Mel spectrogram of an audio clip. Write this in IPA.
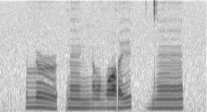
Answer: l ə˞ | ɾ ɛ̃ ŋ ĩ ðˤ i ɾ e | d ɛ̃

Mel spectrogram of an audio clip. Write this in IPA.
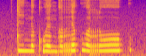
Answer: t i ŋ ɛ kʷʼ ɛː ŋ ɡ ʌ r ɛ kʷ w ʌ r oː kʷ

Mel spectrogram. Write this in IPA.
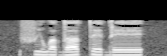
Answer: f i w ʌ d ɐ t e d e

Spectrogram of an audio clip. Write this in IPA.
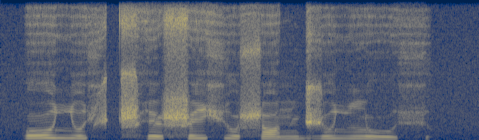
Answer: o ʎ o ç ʈ͡ʂʰ i ʂ i ç u ɬ ɒ n d͡ʒ u ʎ l u ç

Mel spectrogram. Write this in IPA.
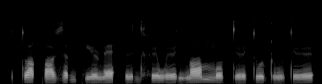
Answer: t o˧ q u˩˧˩ z ə˧˥ ɡ kʲ ø˩˧˩ ɳ ɛ˧˥ h ɨ˩˧˩ d x ʏ˧ w ø˩˧˩ d n̪ ɒ˧˥ m o˧˥ t̪ ø˩˧˩ t u˧ ʈ u˩˧˩ t ʏ˧˥

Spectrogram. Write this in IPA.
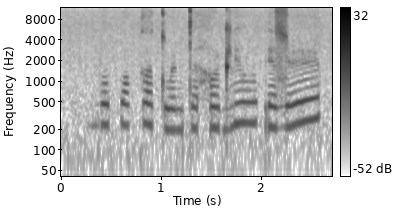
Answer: b o p ɔ k ʌ t w ø ɳ t̪ ə h o ɖ lʲ u | ɾʲ ʌ z ø

